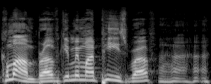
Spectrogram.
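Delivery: a hint of a London street accent, bruv; light London road-man voice, mostly his own; London drug dealer accent. Friends joke about Top Boy, so a lightly voiced London dealer accent. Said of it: "talking like a London drug dealer".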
